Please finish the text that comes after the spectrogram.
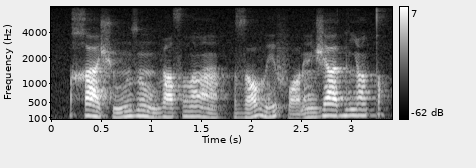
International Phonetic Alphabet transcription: χ a˥˩ ʃ ũ˩˥ z õ˥˩ β e˧ sˤ ðˤ ã˥˩ | z ɒ˩˥ β e˩˥ f ɒ˩ ɾ ɛ̃˧ ʒ a˥ d ĩ˥ tˤ

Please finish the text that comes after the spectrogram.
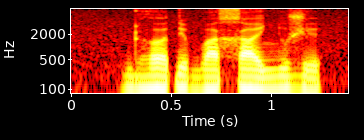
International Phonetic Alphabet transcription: ɖʱ ʌ ɗ ɪ b a x a ʎ u ʒ ɪ

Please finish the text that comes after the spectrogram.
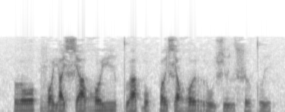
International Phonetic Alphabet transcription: l o˦ | v ʌ˨ j a˨ ɕ a˨˦ ʁʷ ɯ˦ j i˦˨ tʷ a˨˦ ɓ o˨˦ k͡p ʌ˦ ɕ a˧ ʁʷ ɯ˦ r u˨ ɕ ɯ˦ ʎ ɬ ɯ˨ tʷ i˧

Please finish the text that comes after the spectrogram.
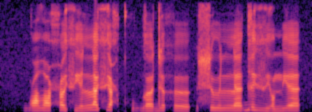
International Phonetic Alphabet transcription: ɡʷ ɛ ðˤ œ ħ ø fʲ e lː a fʲ œ ħ kʷʰ ʌ ɡ œ d ø h ø | s ʉ lː ɛ ɡ e vʲ ɔ mʲ ɛ

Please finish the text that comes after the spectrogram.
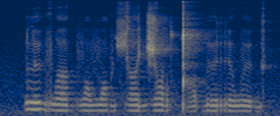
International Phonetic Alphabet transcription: l ʉ ɡ w ʌː ɡ β ɔ β ɔ ɡ ç ʌː d͡ʒ ɔ r ɡ͡ǃ ɔ ɓ ʉ r ʉ w ʉ ɡ

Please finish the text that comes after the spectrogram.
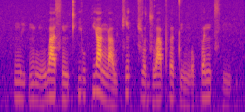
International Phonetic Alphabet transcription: m i˨ ʔ m u˨˩ ŋ w a˧ s ĩ˧ kʰ j u˥˧ k j a˥˧ ŋ a˨˩ w t͡ɕ ĩ˦ t̚ t͡ɕ o˧ d͡z w a˧ pʰ ə˧ t̪ i˨˩ ŋ o˨˩ p ə˦ n t͡sʰ i˨ ʔ

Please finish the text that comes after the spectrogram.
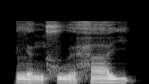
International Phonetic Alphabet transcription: l ə˨˩ ŋ x u˨˩ ə̯ h a˧ j

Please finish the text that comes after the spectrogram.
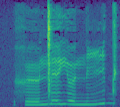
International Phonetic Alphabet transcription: x ø ŋ͡ǀ e j ø n i d

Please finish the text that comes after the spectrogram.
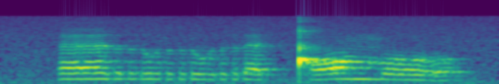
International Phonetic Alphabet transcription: ɛ r u r u r ɛ ɡ͡ǃ ɔ m o

